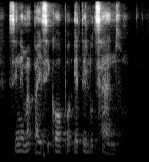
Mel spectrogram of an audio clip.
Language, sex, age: Swati, male, 21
